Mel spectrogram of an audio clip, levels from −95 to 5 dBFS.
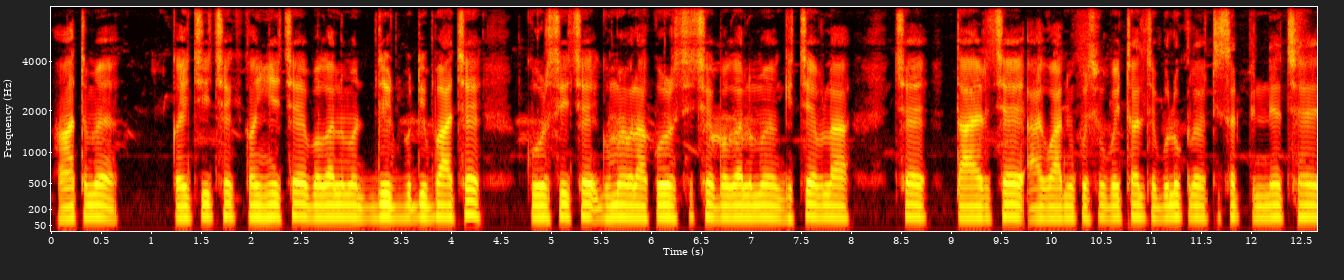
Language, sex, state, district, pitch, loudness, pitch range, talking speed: Maithili, male, Bihar, Samastipur, 120 Hz, -19 LUFS, 115-120 Hz, 170 wpm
